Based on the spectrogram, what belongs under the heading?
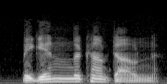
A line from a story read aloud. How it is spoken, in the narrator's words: he told Pelion, his voice as calm as if he were ordering dinner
